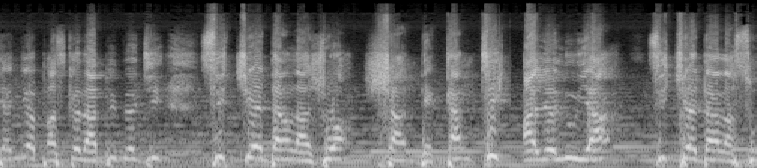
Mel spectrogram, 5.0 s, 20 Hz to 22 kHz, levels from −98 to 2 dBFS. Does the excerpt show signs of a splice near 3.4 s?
yes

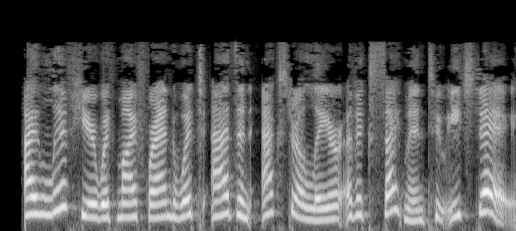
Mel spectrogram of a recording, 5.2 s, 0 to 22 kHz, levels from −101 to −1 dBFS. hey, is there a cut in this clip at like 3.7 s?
no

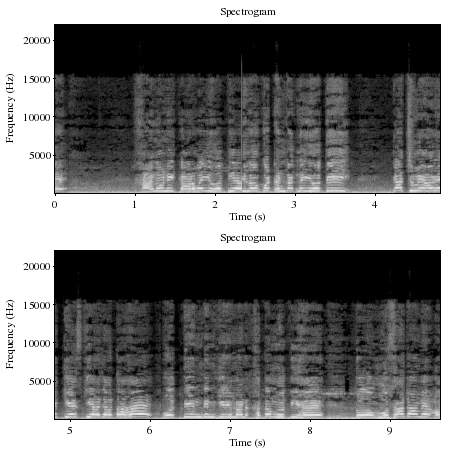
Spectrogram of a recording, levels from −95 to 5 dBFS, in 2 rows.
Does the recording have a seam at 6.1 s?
yes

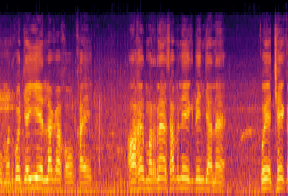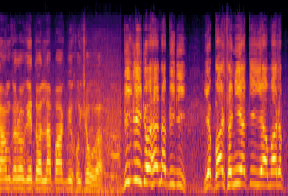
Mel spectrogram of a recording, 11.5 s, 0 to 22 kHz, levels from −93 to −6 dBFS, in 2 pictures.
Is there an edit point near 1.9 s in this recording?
no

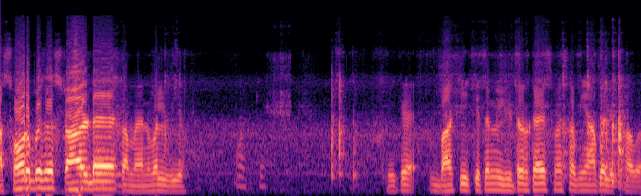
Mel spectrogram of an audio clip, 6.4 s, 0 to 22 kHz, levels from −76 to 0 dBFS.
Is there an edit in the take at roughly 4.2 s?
no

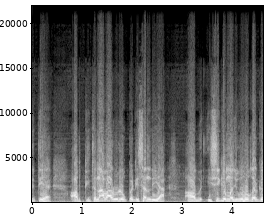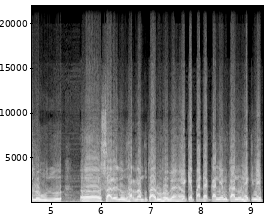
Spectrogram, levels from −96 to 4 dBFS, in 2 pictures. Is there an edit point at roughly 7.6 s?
yes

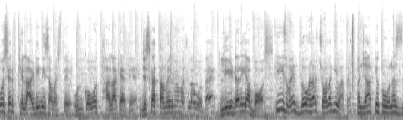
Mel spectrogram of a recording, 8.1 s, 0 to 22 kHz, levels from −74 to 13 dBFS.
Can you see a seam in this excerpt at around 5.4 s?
yes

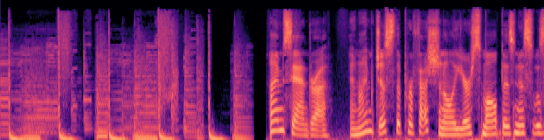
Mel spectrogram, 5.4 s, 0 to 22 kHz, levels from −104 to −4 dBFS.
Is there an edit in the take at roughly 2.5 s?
yes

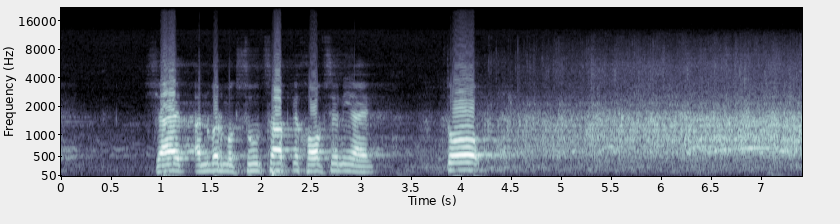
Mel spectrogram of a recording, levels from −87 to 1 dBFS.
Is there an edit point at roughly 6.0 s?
no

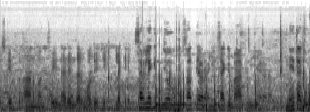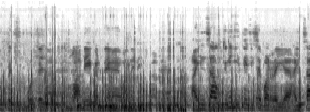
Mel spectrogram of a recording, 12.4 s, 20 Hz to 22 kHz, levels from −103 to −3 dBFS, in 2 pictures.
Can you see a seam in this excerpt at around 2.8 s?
no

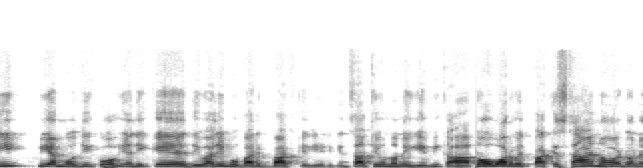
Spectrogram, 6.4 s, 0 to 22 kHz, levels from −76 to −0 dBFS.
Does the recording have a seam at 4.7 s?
yes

